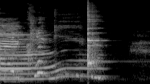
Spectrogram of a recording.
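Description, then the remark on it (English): Voices cheer, then champagne glasses clink once in a toast, a sharp bright tap followed by a short ringing tone that fades quickly, with a faint voice afterward. “I would like to do a cheers. A light toast to you ladies.”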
